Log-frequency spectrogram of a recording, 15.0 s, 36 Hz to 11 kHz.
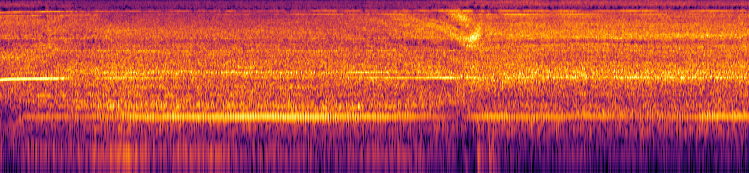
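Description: A Dyson V15 Detect Absolute cordless vacuum cleaner runs with a steady, even whine, a constant motor hum beneath it and a brief pitch sweep near the middle.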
